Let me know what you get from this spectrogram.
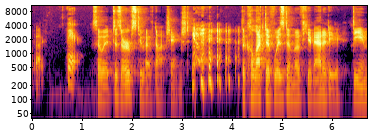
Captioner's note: laughs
